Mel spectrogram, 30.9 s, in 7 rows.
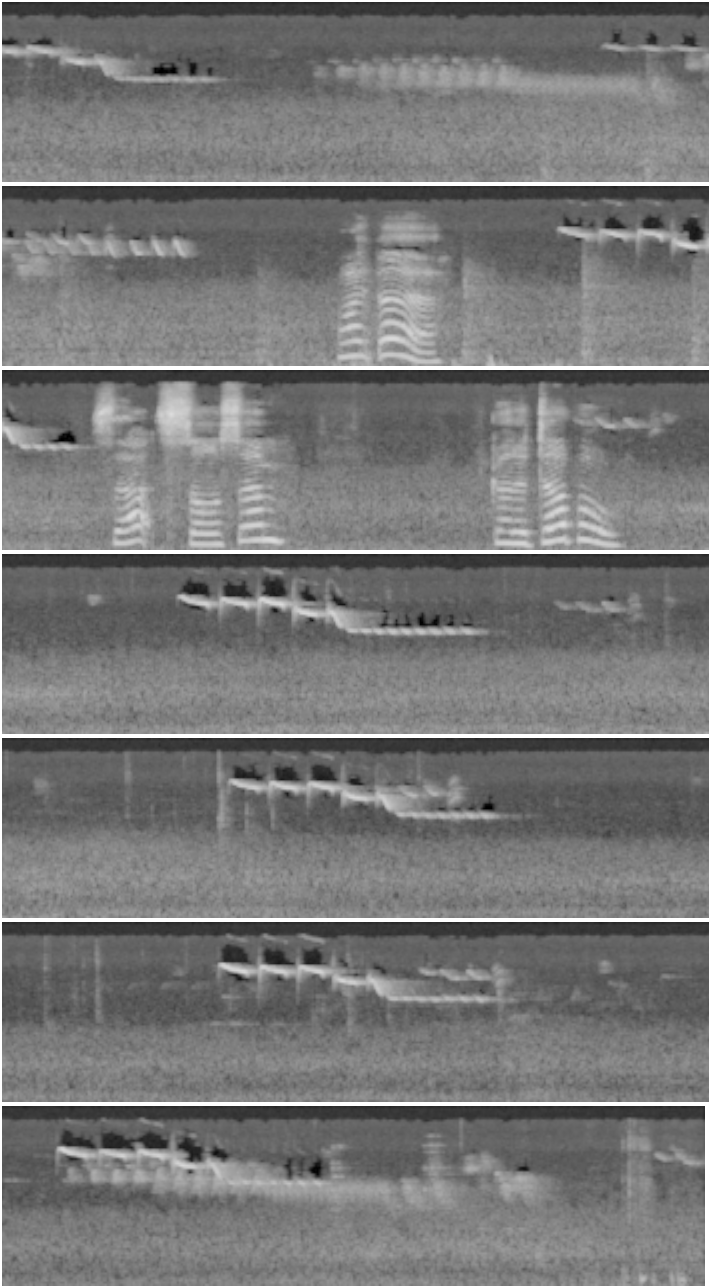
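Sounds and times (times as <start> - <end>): songbird singing with trill: 0.0 - 5.7, 7.8 - 10.6, 12.4 - 13.1, 14.4 - 17.4, 19.1 - 21.0, 23.1 - 30.9.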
